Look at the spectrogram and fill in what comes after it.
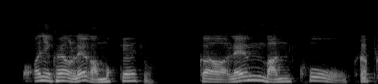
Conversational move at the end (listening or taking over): taking over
